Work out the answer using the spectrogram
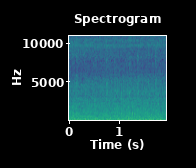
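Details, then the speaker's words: Jeep Liberty blowing warm AC after DIY refrigerant recharge, idling with AC on: busy uneven rattle from the AC compressor pump, quieting as soon as the AC is shut off; air cooler but not cold enough, compressor noise suspected. "The compressor itself, the the pump is very noisy. Like a rattle noise."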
